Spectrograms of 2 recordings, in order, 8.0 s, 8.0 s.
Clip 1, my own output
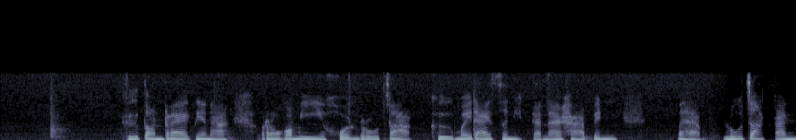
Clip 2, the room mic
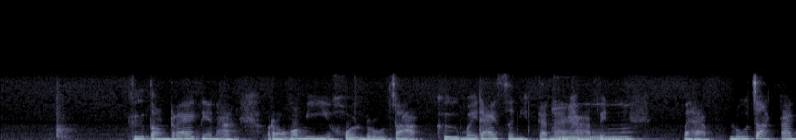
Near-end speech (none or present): present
